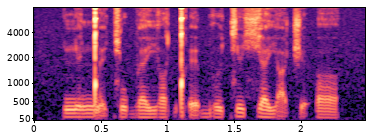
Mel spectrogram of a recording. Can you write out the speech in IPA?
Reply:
ɲ e ŋ͡ǃ ḛ c u b ɛ j ʌ ǃʼ ḛ b ɯ c i ç ɛ j a̰ t͡ʃ ḛ ʔ ʌ

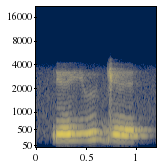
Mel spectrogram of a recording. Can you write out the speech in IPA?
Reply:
ɾʲ e j ɨ ɡʲ e

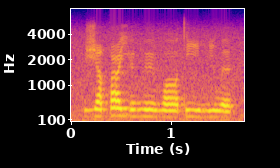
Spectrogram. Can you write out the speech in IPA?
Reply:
ʒ i˨ q ø˦ j ʏ˧ ɦ ʏː˧ v ɔː˨ t iː˨ ɦ i˨ w ə˨

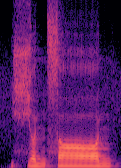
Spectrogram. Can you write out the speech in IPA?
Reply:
ç ə nʲ s ʌː nʲ

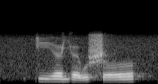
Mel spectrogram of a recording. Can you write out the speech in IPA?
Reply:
k i˧ ə̯ j ə˨˩˦ w ʂ o˧˥

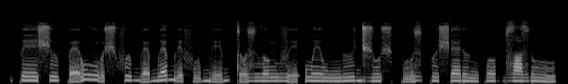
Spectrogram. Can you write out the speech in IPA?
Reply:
p e ʃ ɯ p ɛ̰ w ŋ o̰ ʃ f ɯ b ɛ̰ b ɛ b ḛ f ṵ b ḛ b t o̰ z ð o ŋ v ḛ ʔ w e w ŋ ɯ d͡ʒ u ʃ p ṵ z p ɯ ʃ ɾ ɛ ɾ ɯ ŋ p o b zˤ e z ɾ u

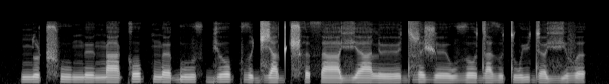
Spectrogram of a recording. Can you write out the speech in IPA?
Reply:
ɲ o ʈ͡ʂʰ u ŋ øː ŋ aː k o k ŋ œ ɠ uː θ bʲ oː k ð o d͡ʑ a d ʈ͡ʂʰ ə θ aː vʲ aː l øː d ɮ ə ʒ øː w ð o d a ð u t w y d œ vʲ ə β ə

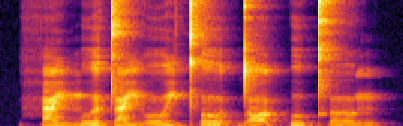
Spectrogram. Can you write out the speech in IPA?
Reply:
h a˩ j m u˧˥ ə̯ t̪ a˩˧ j ʋ oː˧ j t̪ʰ oː˥˨ t̚ d ɔː˧ t̚ p u˥˨ kʰ ɤː˧˩ ŋ

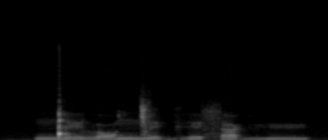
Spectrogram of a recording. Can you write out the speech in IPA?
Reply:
ŋ͡ǃ e l ɔ ŋ͡ǀ e ɡʱ e ɬ a ɡʱ y

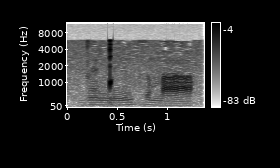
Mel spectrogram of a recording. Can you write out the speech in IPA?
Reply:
ɡ l ẽ ŋ͡ǃ ĩ bʱ ɘ m a

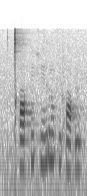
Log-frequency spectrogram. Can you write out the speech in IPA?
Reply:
ǀʰ ɑ h ĩ x ĩ r ũ x i f ɑ̃ ʔ ɨ

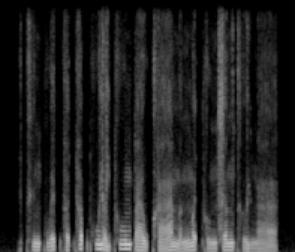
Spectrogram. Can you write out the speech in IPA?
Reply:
t̪ʰ ɪ˨ ŋ kʷ ɛː˨˥ k̚ h ɐ˨ t̚ h ɐ˥ p̚ kʷʰ ɐ˥ j ɐ˨ j pʰ uː˥ m p aː˧ w kʰ aː˨˥ m ɐ˨˥ ŋ m ɐ˥ t̚ k ʊ˨ ŋ s ɐ˥ ŋ t̪ʰ ɵ˨ ɥ ŋ aː˨˩

